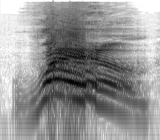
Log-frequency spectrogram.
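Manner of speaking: sudden, very loud impact word; acted-out slap. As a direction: shout it like the smack landing. Acting out the slap landing.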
